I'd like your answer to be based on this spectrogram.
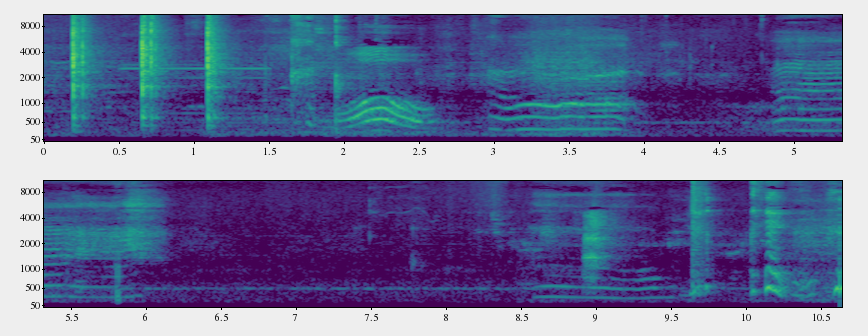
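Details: Young child laughing at her mother during a hiccup attack: several sharp, abrupt gulping hiccups mixed with giggly voiced laughter and babble in a small room.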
